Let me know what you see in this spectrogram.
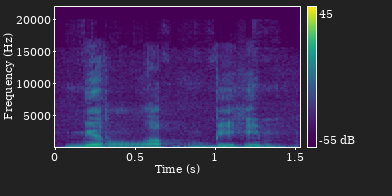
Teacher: Di situ ada nun sukun, kemudian setelahnya diikuti huruf ro, maka di situ harus diidghamkan langsung ke huruf ro tanpa didengungkan terlebih dahulu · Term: idgham bila gunnah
